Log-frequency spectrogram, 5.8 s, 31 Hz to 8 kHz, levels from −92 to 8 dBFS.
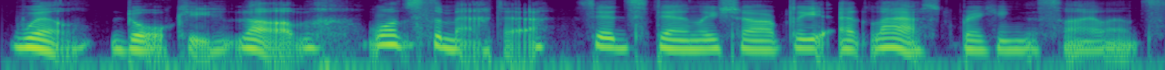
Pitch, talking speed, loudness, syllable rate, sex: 175 Hz, 145 wpm, -20 LUFS, 3.9 syllables/s, female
